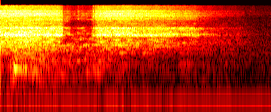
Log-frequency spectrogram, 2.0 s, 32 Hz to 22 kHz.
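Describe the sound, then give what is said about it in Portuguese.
A slow inhale during box breathing comes as a soft, airy hiss that briefly dips near the start, then continues steadily and fades away at the end. “Isso, então é 4 segundos para inspirar,”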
